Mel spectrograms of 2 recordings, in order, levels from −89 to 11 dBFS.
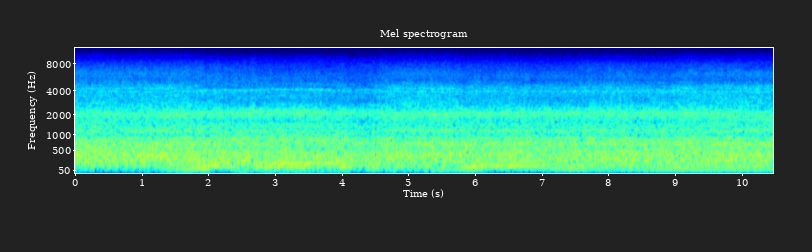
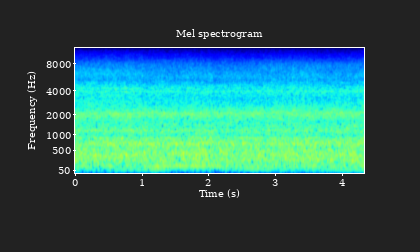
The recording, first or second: first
